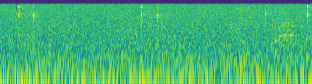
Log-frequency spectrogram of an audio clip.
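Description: Faint clicks of a computer mouse, two quick pairs, one near the start and one about a second in, over a low background hiss.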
